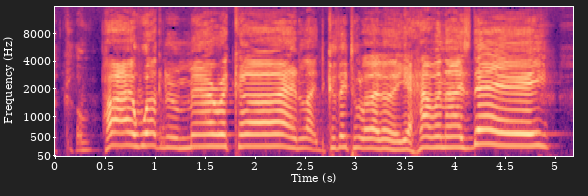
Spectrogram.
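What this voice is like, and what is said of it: Poor put-on American accent. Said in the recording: “I just can't do the whole American accent at the moment ... when you did, you failed”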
